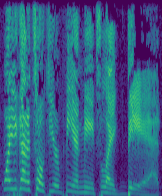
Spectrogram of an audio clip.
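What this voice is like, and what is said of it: Poor impersonation of a cartoon character. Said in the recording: “my impersonation, terrible impersonation of Pickles”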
